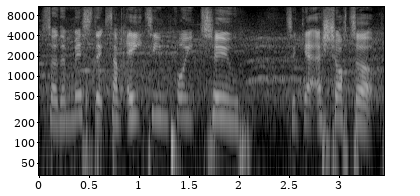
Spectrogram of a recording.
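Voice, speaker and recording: Hoarse high-pitched man calling basketball. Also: normal speed, a loud crowd. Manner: excited, shouting calls on big plays. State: hoarse from a cold. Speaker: basketball commentator. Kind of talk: live play-by-play commentary. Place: indoor basketball arena. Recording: clear arena noise behind.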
